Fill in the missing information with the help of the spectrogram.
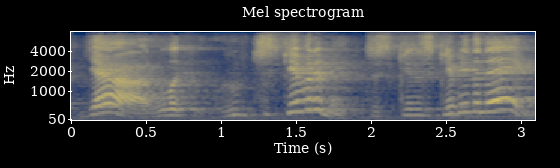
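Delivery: high, pushy pleading; insistent retold demand. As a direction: reenact badgering the host for it.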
